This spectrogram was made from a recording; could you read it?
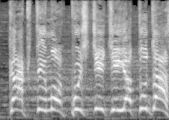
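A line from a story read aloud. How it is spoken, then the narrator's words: Yelling. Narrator (Russian): заорал Клайв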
